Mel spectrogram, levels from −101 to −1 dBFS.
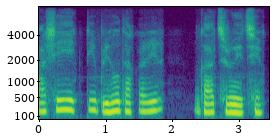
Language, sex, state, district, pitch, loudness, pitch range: Bengali, female, West Bengal, Alipurduar, 190 Hz, -15 LUFS, 175-210 Hz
